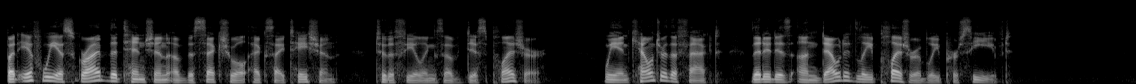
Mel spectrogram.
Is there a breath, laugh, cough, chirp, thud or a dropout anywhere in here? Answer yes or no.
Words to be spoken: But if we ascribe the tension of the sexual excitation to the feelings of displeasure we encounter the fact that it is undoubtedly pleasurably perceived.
no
